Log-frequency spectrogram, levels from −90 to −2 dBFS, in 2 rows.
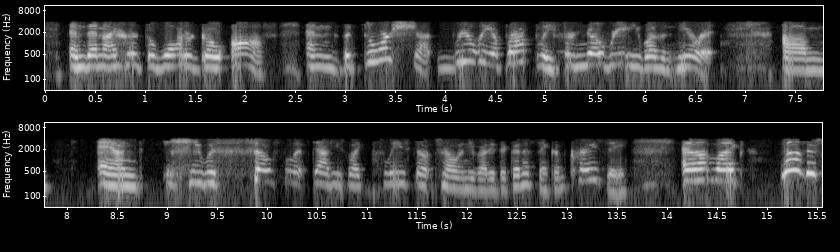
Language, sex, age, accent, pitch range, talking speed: English, female, 40-59, American, 190-270 Hz, 175 wpm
